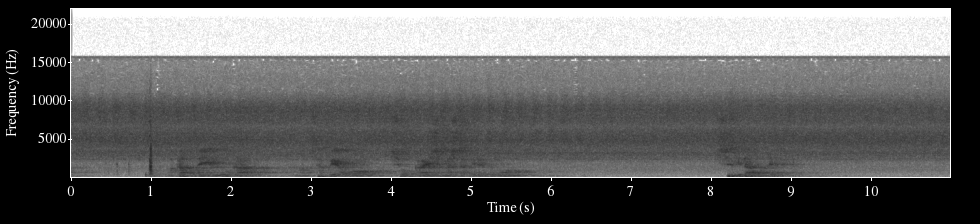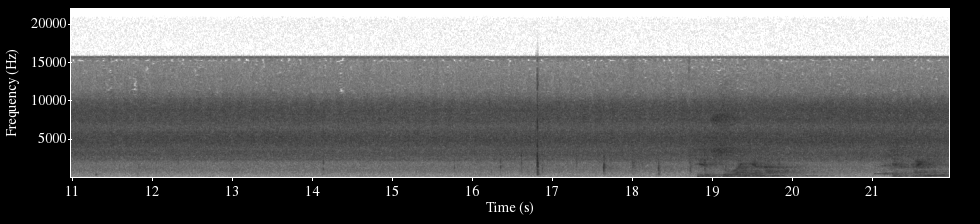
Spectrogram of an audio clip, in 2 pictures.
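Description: An elderly man speaks calmly through a microphone in a large echoing hall, pausing between phrases.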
